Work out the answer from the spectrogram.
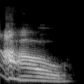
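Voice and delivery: loud yelp of pain; a loud protesting ow. A narrator's reading. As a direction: yelp as he is pulled over. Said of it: "he protested loudly".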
